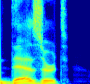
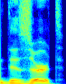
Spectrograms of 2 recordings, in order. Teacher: Em desert, o deserto, a força tá na primeira sílaba. Em desert, a sobremesa, o stress vai lá pra última.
